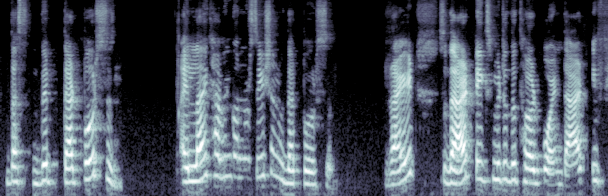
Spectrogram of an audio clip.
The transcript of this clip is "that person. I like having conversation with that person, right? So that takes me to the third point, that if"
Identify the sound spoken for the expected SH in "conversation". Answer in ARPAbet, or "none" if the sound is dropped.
SH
